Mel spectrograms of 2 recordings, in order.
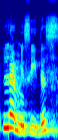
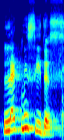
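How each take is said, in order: First: 'Let me' is run together as 'lemme'. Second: 'Let me' is said fully as two words.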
